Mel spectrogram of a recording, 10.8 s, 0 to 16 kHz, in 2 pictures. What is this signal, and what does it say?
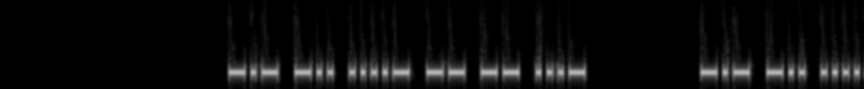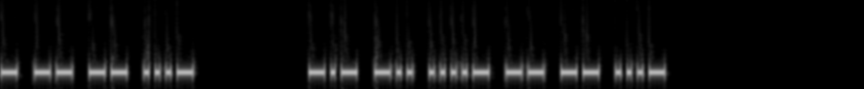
Morse code, heard as a keyed tone, about 34 wpm, 700 Hz. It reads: KD4MMV KD4MMV KD4MMV
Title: USA Call Signs - 6 Characters - Repeated 3x - 35wpm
